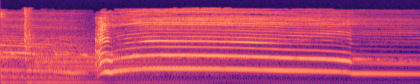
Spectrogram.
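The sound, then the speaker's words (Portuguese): A single long wolf howl that swoops sharply upward, holds a steady, high, wavering pitch for about two seconds, then dips lower at the end. No voices are heard. “Era um lobo. E ao vê-lo ali, de olhos muito abertos a uivar”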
